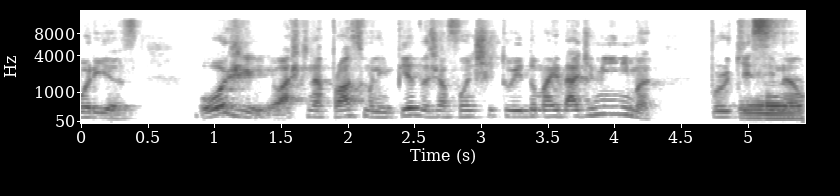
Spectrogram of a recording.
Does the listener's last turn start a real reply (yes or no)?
no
